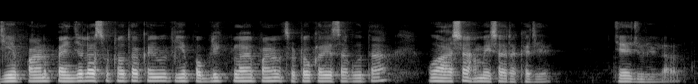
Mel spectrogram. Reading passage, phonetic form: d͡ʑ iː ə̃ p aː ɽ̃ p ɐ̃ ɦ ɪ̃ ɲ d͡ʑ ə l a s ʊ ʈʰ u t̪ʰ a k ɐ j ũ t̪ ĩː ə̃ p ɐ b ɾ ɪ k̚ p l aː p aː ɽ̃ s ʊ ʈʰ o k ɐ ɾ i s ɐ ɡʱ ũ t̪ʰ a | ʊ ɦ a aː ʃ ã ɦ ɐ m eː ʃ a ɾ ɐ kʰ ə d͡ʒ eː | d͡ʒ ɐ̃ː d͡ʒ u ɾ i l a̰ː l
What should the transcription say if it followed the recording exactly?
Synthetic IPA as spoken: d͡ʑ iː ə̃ p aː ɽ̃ p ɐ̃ ɦ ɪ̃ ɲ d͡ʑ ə l a s ʊ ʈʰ o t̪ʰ a k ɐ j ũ t̪ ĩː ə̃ p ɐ b l ɪ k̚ p l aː p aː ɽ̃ s ʊ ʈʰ o k ɐ ɾ e s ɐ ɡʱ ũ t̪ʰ a | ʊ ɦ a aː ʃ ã ɦ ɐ m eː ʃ a ɾ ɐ kʰ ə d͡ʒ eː | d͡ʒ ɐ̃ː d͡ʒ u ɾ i l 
